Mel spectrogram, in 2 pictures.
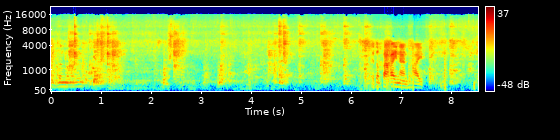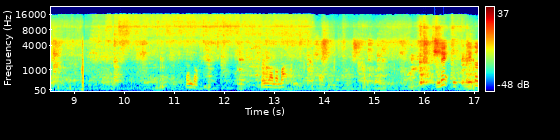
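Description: Pigs grunt and squeal nearby.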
